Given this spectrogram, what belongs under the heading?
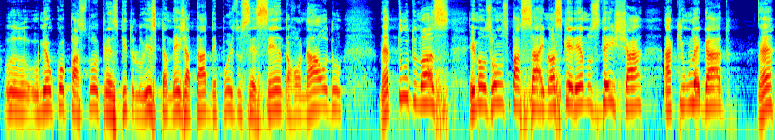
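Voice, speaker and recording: Brazilian pastor in his fifties, gravelly. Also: sits high, unhurried. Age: 50s. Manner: conversational preaching with frequent "né?" and jokes. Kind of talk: sermon. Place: church sanctuary. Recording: long hall reverb.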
